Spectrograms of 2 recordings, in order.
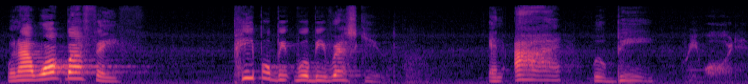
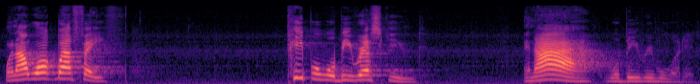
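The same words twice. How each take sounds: First: Fading to whisper. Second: Said in the usual way. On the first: Shown as a demonstration. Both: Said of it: "remember this main point".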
